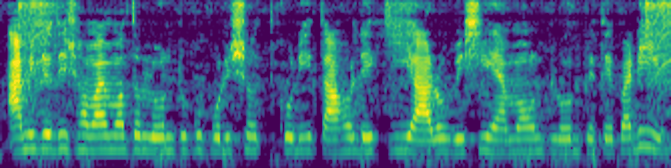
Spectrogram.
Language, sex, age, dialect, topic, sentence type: Bengali, female, 18-24, Northern/Varendri, banking, question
